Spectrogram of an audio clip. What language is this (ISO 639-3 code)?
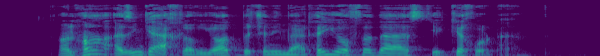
fas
